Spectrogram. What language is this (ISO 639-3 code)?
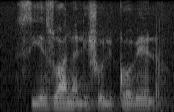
zul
